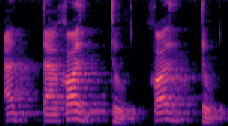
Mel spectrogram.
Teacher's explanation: dzal sukun di sini jangan sampai dipantulkan. Attakhadh, khadh, tidak ada pantulan.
